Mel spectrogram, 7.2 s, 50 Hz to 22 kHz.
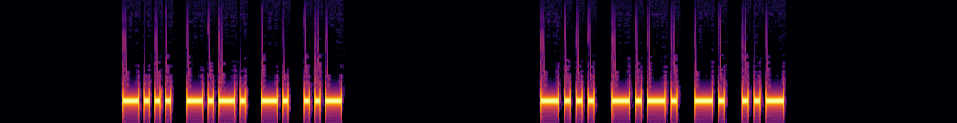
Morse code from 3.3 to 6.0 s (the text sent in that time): BCNU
